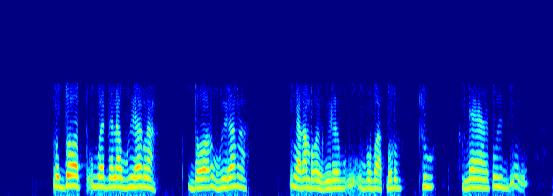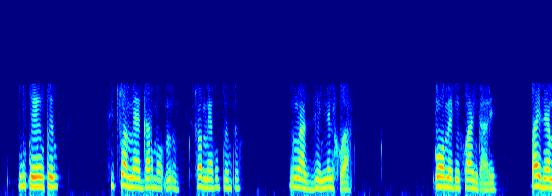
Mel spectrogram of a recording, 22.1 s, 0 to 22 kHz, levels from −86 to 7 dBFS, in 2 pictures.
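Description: From start to finish the speech has been through the G.723.1 codec, and the damage is heavy. Nothing gets through above 3.8 kHz, so the top end is gone and everything sounds muffled. The codec's voice model updates slowly, which smears consonants and leaves a hoarse, grainy edge on the voice. That level of squashing fits a bitrate of around 6.3 kbit/s.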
